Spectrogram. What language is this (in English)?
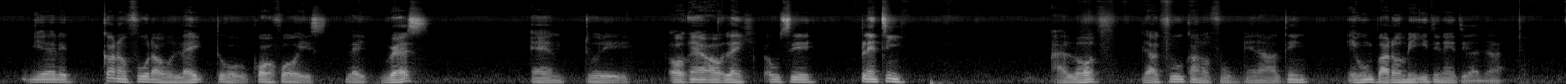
Liberian English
